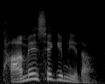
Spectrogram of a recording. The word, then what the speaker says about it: 다메섹: 여러분, 이 다메섹이라는 것은 시리아의 수도 다마스쿠스죠. 거기에 히브리식인 발음이 다메섹입니다.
